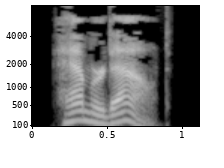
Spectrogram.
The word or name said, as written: hammered out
